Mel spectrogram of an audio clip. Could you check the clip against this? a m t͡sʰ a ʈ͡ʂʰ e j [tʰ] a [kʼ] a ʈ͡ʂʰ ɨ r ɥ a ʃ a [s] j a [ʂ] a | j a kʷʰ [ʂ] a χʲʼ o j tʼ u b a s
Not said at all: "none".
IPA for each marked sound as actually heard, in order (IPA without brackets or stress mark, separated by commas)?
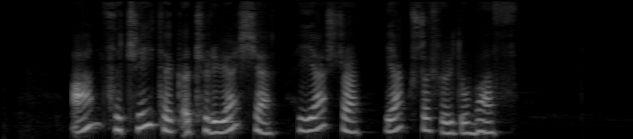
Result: tʰ, kʼ, ħ, ʂ, ʂ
